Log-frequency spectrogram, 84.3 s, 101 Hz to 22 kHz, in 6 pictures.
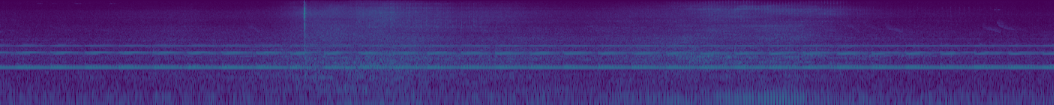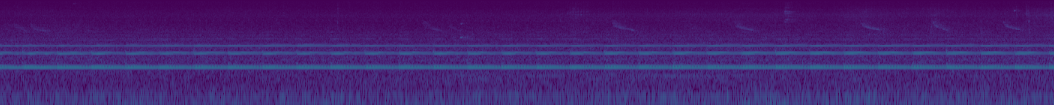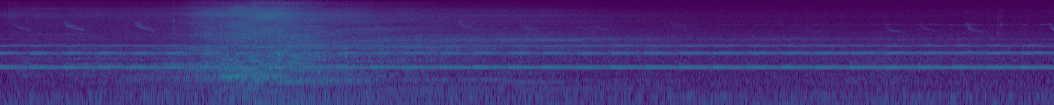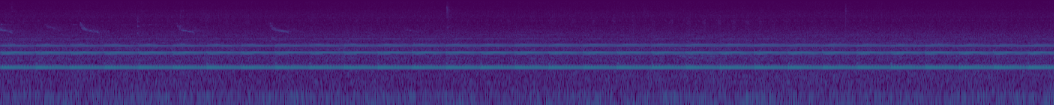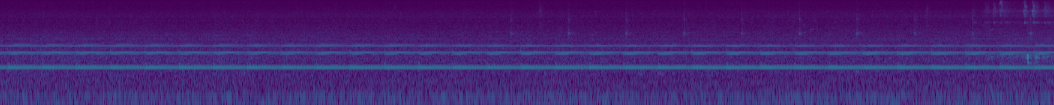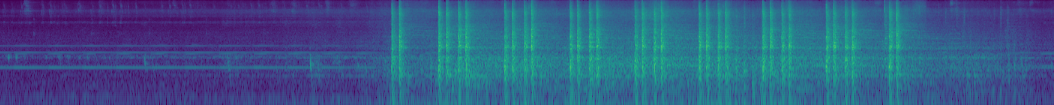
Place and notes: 中華路一段, Zhongli Dist., Taoyuan City - Railroad Crossing
The train runs through, traffic sound
Zoom h2n MS+XY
